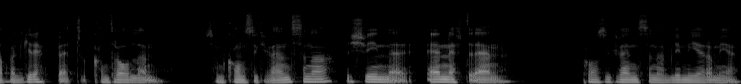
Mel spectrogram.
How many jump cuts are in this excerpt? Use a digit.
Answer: 1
